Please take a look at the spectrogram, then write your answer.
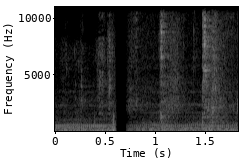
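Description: A spoon clinks and scrapes against a pot while stirring tomato ketchup ingredients with red chilli powder, salt and lemon juice; a few sharp taps stand out over a steady low scraping, close and fairly quiet, with a brief cut in the middle.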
